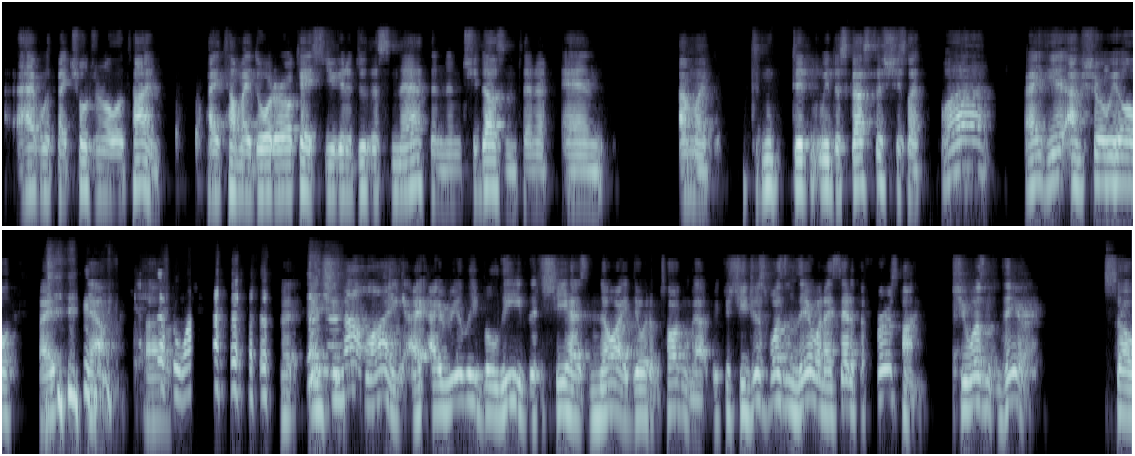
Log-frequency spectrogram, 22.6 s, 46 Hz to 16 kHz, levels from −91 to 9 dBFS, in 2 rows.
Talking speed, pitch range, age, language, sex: 210 wpm, 115-150 Hz, 30-49, English, male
